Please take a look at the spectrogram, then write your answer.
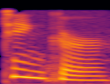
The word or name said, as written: tinker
